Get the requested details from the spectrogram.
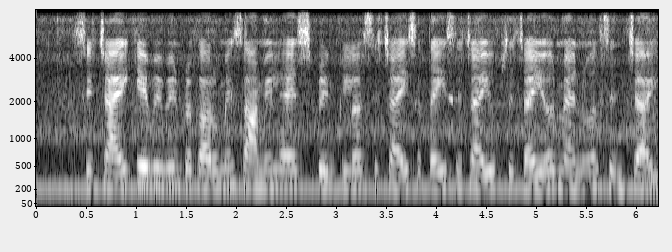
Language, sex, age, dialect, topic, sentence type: Hindi, female, 31-35, Kanauji Braj Bhasha, agriculture, statement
